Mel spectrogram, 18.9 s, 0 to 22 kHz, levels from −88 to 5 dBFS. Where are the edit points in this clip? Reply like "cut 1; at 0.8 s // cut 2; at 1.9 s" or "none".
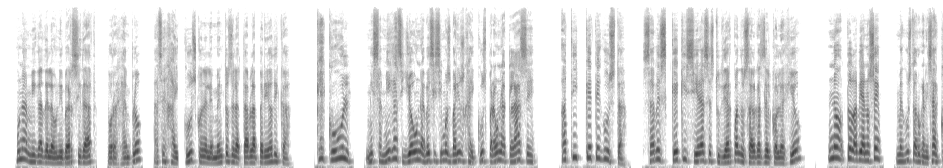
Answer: none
